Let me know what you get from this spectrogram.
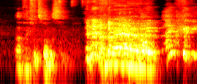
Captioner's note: laughter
